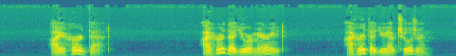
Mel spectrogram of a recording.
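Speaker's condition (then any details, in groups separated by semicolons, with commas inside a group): No condition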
